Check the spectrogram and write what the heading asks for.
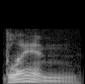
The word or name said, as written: Glen Canyon Dam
